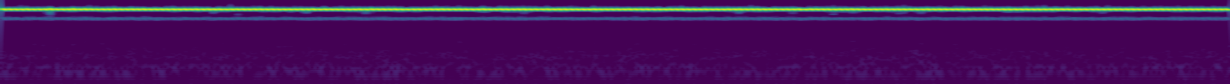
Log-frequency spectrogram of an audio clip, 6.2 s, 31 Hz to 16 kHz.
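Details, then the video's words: Continuous shrill ringing of a white-whiskered bell cricket, recorded in 2020 by the National Institute of Biological Resources; one even, piercing high note held without a break, a softer lower tone beneath, faint low rumble. "흰수염방울벌레, 여러번 듣기, 곤충소리"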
